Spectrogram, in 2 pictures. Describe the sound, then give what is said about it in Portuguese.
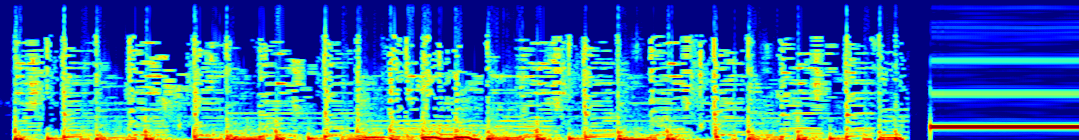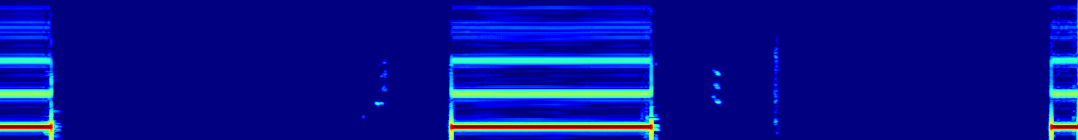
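A telephone ringback tone as a call is transferred upstairs to another department: two long, steady, buzzy rings about two seconds each with a silent gap between, following several seconds of loud, dense, jumbled sound. “Eu vou te transferir lá pra cima, aí lá tu pede pra passarem pro EJA.”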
